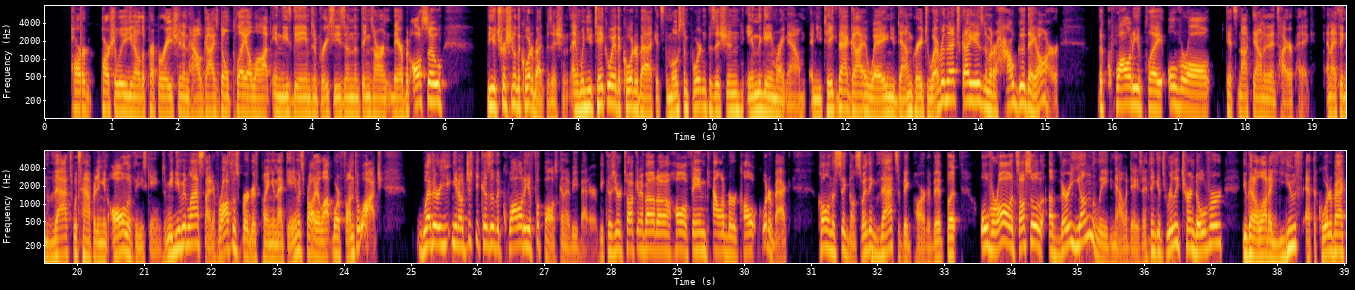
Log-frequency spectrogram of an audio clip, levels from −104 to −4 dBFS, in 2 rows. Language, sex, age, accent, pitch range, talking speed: English, male, 30-49, American, 120-165 Hz, 265 wpm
